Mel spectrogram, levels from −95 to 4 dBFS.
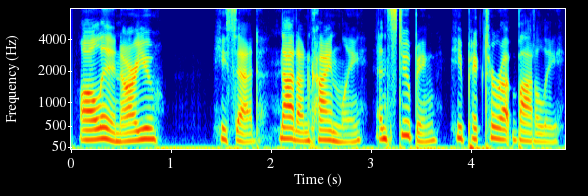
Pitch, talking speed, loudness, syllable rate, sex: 200 Hz, 180 wpm, -17 LUFS, 5.5 syllables/s, female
